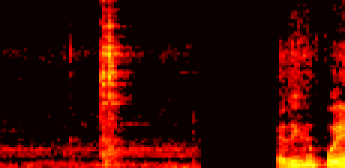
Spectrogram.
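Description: A spatula knocking once against the metal pan of cooking caramel, a short clink that rings briefly while it is being stirred; the sound cuts off suddenly a little later.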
